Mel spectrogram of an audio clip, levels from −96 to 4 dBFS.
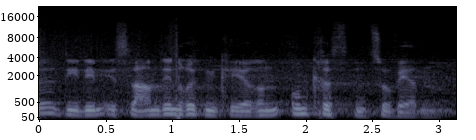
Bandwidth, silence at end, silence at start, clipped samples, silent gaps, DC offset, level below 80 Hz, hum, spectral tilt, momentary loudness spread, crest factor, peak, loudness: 15 kHz; 0 s; 0 s; under 0.1%; none; under 0.1%; -80 dBFS; none; -6 dB/octave; 7 LU; 20 dB; -30 dBFS; -50 LUFS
